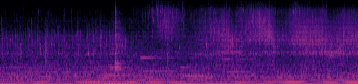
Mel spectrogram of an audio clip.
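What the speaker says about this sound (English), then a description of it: "the butter appears to be nearly melted and stuff" Butter melting in a saucepan on a stovetop gives a steady, soft sizzle and crackle over a constant low hum, close and continuous.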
